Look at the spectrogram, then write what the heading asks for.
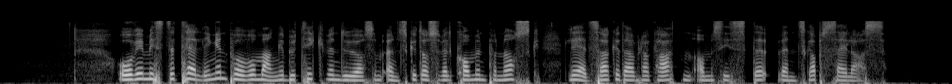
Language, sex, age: Norwegian, female, 30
